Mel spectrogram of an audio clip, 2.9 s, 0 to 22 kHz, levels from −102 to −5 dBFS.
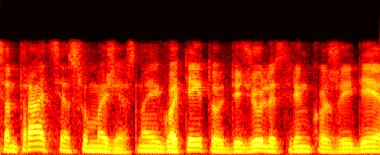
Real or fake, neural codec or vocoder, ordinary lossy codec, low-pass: real; none; Opus, 32 kbps; 7.2 kHz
